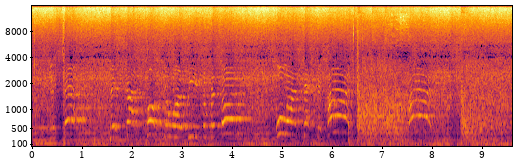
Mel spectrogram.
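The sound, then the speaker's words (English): Heavy gunfire rattles on without pause, many sharp shots and bursts packed densely together, loud throughout, with voices calling out over the shooting. “It's a lot of shooting.”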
